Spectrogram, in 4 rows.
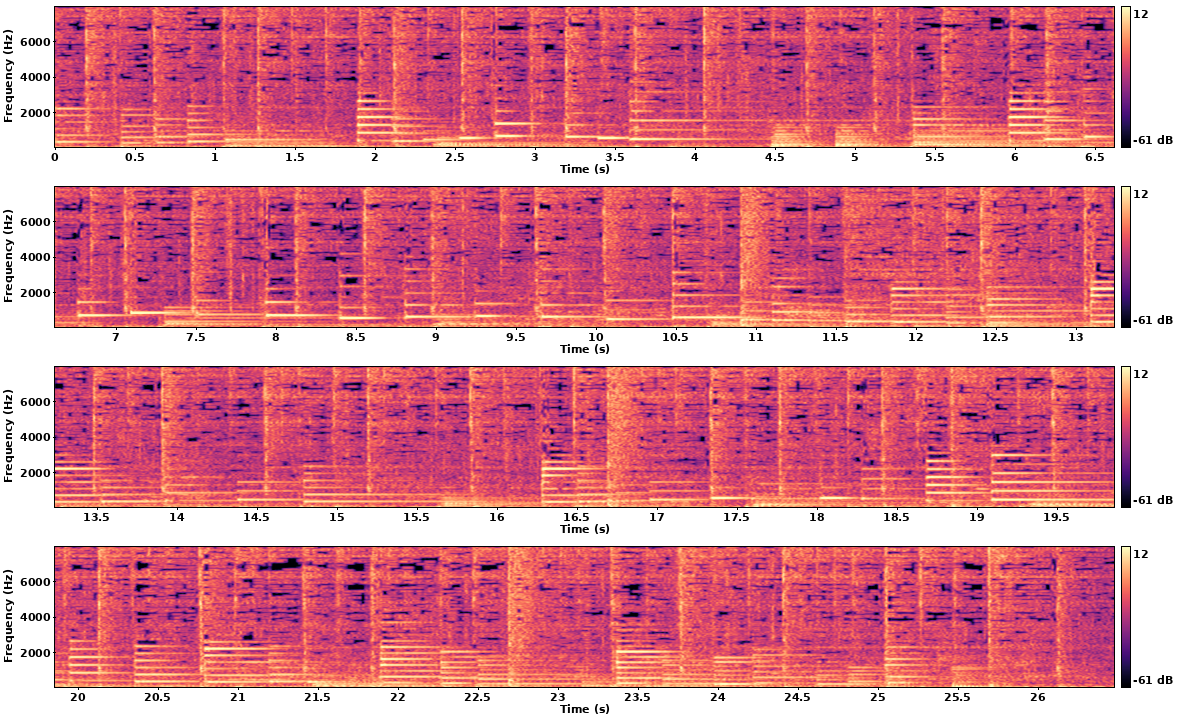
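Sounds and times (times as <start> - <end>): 
soft relaxed jazz in a bookshop café: 0.0 - 26.4.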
